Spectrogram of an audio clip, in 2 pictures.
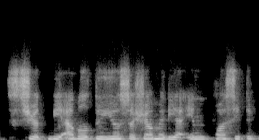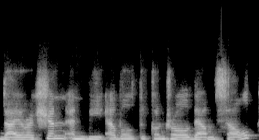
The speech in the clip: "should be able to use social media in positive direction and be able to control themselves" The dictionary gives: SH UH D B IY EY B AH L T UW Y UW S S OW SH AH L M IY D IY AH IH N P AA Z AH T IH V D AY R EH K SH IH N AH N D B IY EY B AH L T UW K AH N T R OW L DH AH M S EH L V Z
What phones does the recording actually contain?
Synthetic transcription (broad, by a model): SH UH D B IY EY B AH L T UW Y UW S S OW SH AH L M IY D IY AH IH N P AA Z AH T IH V D AY R EH K SH IH N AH N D B IY EY B AH L T UW K AH N T R OW L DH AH M S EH L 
